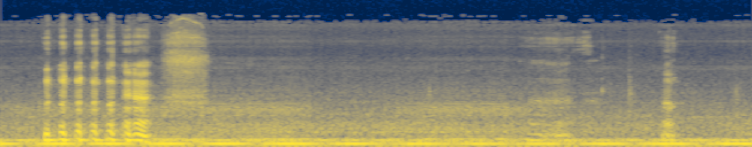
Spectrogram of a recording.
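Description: A truck engine drones low and steady.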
